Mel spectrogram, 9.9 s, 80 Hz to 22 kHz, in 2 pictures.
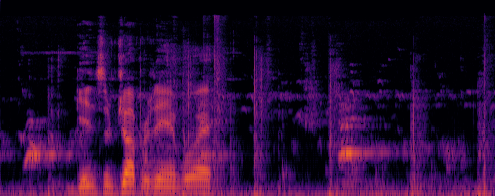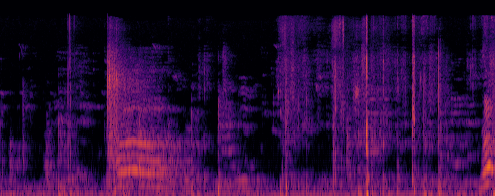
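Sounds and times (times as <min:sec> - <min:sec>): basketball bouncing on asphalt: 0:01.7 - 0:06.1, 0:06.8 - 0:09.7.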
